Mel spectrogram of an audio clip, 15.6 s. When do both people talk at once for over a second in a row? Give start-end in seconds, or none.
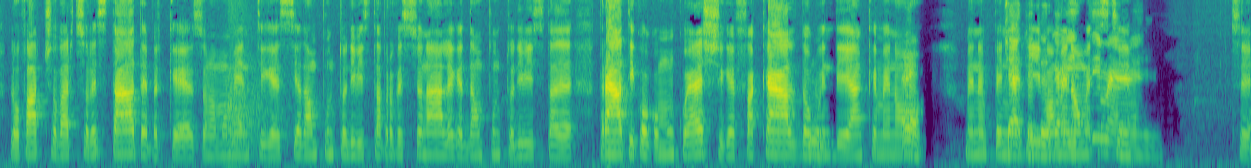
12.5-14.0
